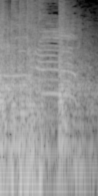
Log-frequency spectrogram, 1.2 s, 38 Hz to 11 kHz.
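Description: Soviet conscript rifle fire in Company of Heroes 2, a clatter of overlapping gunshots that fades over about a second and leaves a ringing decay, moderately loud.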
